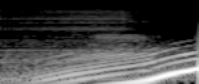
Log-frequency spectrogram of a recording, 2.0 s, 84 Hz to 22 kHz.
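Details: 1976 Celestion G12M 55Hz speaker (13.3 ohms DC resistance) from a Marshall cabinet, dust cap previously repaired with epoxy; tone sweep rising low to mid pitch with no buzz or rattle; clean sweep, speaker healthy.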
